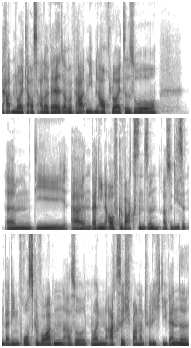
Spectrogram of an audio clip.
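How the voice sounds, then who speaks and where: Over a silent background in a very clean recording, a man with an English accent speaks at a moderate pace, his fairly low pitch showing ordinary variation and a dark, mellow tone. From US, Chicago. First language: English (speaking German). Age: 30s. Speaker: lawyer. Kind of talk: casual chat. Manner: halting, many fillers.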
